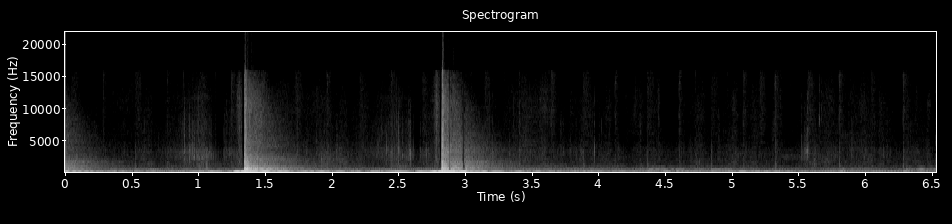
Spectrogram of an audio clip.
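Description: A shaped loaf of bread dough pounded down on a stone countertop to knock out its air bubbles, heard as heavy thuds. One falls right at the start and two more follow about a second and a half apart. Background music plays throughout.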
